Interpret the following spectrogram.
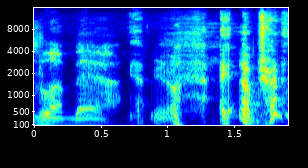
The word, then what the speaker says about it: Lambert: If I want to goof around, I'll say Lambert. It's like everyone seriously it's Lambbear.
